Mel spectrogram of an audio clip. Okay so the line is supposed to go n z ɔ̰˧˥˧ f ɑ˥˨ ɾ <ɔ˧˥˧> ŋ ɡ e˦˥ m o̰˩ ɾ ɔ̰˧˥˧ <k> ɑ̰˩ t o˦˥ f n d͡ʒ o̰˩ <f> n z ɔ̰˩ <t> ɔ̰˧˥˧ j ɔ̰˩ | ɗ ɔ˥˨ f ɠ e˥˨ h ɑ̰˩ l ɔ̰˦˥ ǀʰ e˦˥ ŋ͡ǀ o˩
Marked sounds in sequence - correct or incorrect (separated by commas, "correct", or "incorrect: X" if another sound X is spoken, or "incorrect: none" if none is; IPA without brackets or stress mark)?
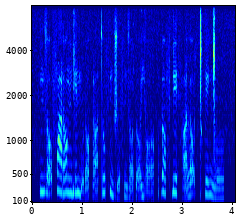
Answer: correct, incorrect: ɠ, correct, incorrect: ɗ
